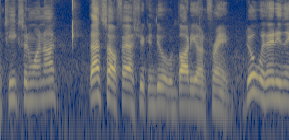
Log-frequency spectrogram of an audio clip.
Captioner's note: snaps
